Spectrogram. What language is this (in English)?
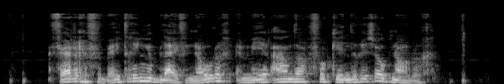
Dutch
